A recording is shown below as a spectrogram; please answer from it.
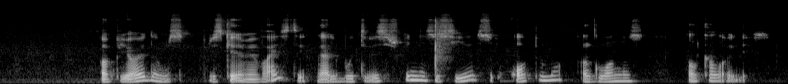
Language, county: Lithuanian, Vilnius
